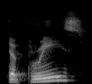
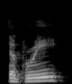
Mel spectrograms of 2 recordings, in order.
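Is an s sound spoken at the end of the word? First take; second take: yes; no. First: An s sound is heard at the end. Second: No s sound is heard at the end. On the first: The speaker calls it wrong. "the S is silent. So don't say debris" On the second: The speaker calls it right. "say debris"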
